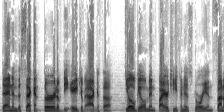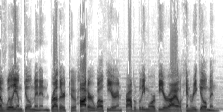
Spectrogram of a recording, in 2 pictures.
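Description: A man's voice: fairly high pitch, fairly quick, hardly any pauses, pushed and bright, soft background music, rough recording. A man playing a grave, grandiose fantasy saga narrator in a comic audio play. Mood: grand, portentous. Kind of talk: comic amateur audio drama.

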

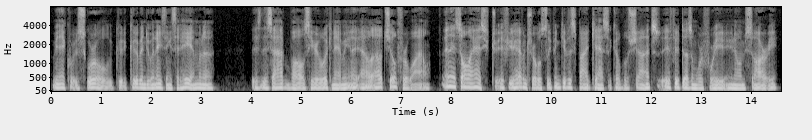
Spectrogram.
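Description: An American man with a gravelly voice hosts a bedtime podcast, rambling in a halting, stammering, lulling way that keeps interrupting itself. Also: medium pitch, flat delivery, a little mellow, no room sound, studio quality. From United States. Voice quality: creaky, gravelly. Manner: lulling, soothing delivery. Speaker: podcast host. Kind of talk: rambling bedtime monologue for sleep.

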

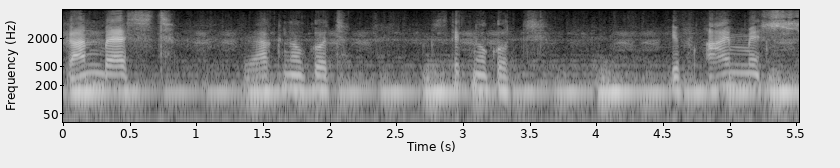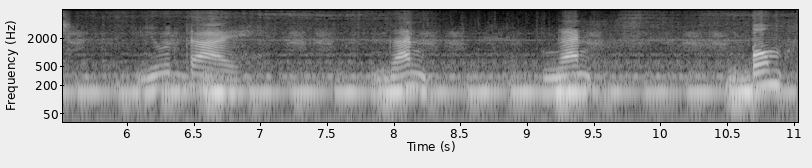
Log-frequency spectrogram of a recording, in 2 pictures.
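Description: A very slow-spoken jungle scout. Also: male voice, fairly high pitch, steady tone, loud music behind the voice. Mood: tense, urgent. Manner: broken English, halting, clipped phrases. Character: terse native Burmese jungle scout, wary and cautious. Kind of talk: 1950s radio drama acting. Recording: old noisy radio recording.

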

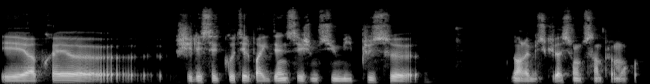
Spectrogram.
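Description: A man in his late thirties from France, a fitness coach talking casually as an interview guest, relaxed and hesitant with many fillers. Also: sits low, normal speed, no echo. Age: 30s.

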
